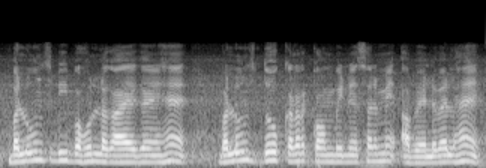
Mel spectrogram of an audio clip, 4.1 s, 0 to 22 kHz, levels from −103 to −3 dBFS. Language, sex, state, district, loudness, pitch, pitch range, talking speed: Hindi, male, Uttar Pradesh, Lalitpur, -16 LUFS, 170 Hz, 160-180 Hz, 190 wpm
